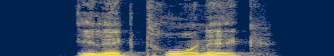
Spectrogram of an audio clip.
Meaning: electronics
- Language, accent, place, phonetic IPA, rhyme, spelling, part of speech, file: German, Germany, Berlin, [elɛkˈtʁoːnɪk], -oːnɪk, Elektronik, noun, De-Elektronik.ogg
